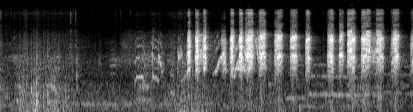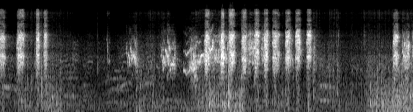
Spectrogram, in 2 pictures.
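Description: Australian parrots give harsh, grating screeches in rapid runs, about one and a half per second, in two bursts with a brief lull between.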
